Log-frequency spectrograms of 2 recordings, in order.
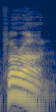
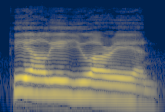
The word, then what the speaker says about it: pleuran: One is called Pluron. It's a compound that's found in oyster mushrooms. It's spelled P like Peter, L like Leonard, E like, pick something out, URAN, PLEURAN, Pluron.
